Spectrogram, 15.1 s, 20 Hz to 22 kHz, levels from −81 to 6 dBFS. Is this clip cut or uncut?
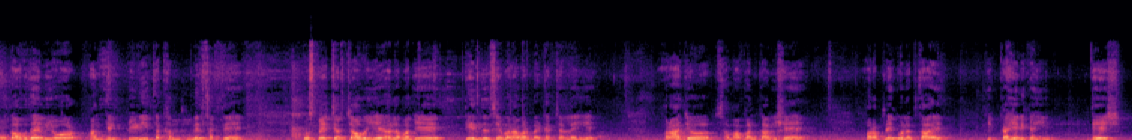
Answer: uncut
